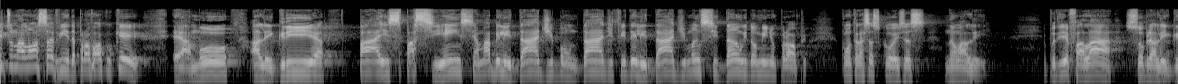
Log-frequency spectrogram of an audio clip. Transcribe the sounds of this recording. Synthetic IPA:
t̪ʊnɐnɔsɐvid̪ɐpɾovɔkʊkeɛa̰moɾaleɡɾiɐ | pajspasiẽsjɐamabilid̪ad͡ʒɪbõd̪ad͡ʒɪfid̪elid̪ad͡ʒɪmɐ̃sid̪ɐ̃w̃ɪd̪omĩnjʊpɾɔpɾjʊ | kõnt̪ɾɐɛsɐskojzɐz | nɐ̃w̃alḛj | ewpod̪eɾiɐfalaɾsobɾɪaleɡ

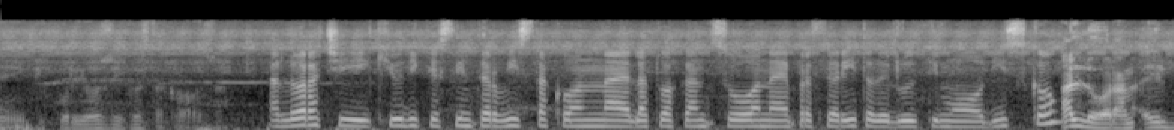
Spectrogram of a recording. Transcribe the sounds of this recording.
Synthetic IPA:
ipjukːuɾjoːziikwest̪akɔ̰ːza | alːoːɾat͡ʃikjuːd̪ikwest̪aint̪ervist̪akonlat̪uːakant̪soːnepɾefeɾiːt̪ad̪elːult̪imod̪iskoalːoːɾaɛil

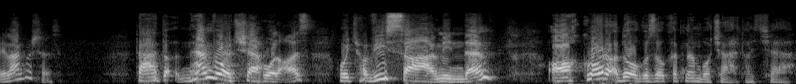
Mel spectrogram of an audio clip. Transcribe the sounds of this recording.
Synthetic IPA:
ilaːɡo̞ʃɛ̰z̥ | t̪ɛɦaːt̪nɛɱvo̞lt̪ʃɛɦo̞lɒzho̞chɒvisːɒaːlmind̪ɛnɒkːo̞ɾɒd̪o̞lɡo̞zoːkɒt̪nɛmbo̞t͡ʃaːt̪hɒcːɒɛl

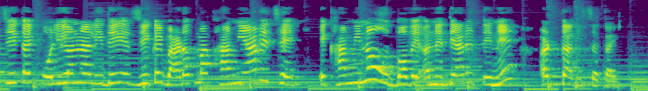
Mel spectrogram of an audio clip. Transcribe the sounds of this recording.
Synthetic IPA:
d͡ʒekaijpolijonːalid̪ʱed͡ʒekaibaɽəkmãkʰamiaʋet͡ʃʰeː | kʰaminəud̪̚bʱəʋeʔənet̪jaɾet̪ene | əʈkaʋiʃəkaj

